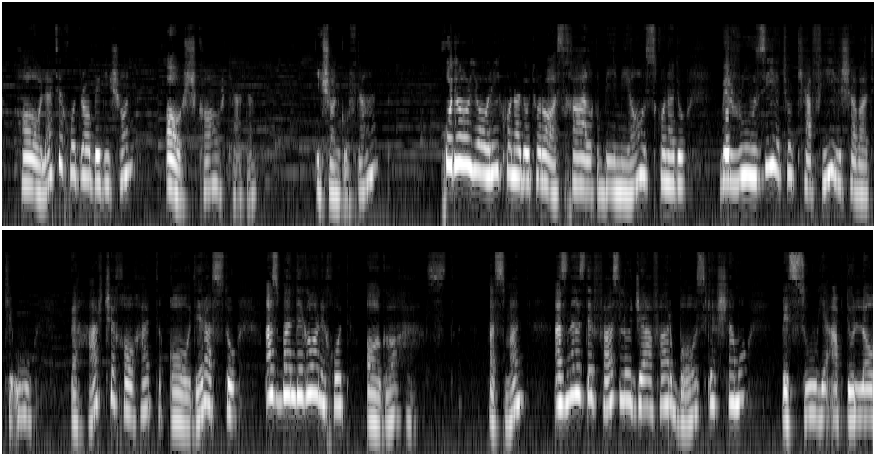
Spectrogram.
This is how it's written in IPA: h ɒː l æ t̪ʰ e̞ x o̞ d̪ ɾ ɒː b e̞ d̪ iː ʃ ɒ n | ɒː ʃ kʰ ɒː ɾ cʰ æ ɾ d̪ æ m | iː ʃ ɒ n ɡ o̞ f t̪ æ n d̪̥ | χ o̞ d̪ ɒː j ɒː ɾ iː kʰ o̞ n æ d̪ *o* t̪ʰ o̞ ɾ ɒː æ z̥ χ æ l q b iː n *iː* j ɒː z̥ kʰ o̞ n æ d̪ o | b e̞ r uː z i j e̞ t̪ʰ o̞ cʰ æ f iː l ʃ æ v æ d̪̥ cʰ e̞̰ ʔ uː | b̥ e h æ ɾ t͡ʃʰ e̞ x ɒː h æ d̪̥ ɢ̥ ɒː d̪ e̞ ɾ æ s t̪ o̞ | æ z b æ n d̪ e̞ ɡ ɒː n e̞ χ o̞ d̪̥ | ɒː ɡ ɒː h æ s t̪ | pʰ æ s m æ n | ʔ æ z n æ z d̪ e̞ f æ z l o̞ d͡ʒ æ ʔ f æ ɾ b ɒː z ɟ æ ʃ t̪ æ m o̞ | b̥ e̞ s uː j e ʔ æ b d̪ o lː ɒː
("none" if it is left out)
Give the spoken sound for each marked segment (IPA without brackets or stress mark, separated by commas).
o, i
